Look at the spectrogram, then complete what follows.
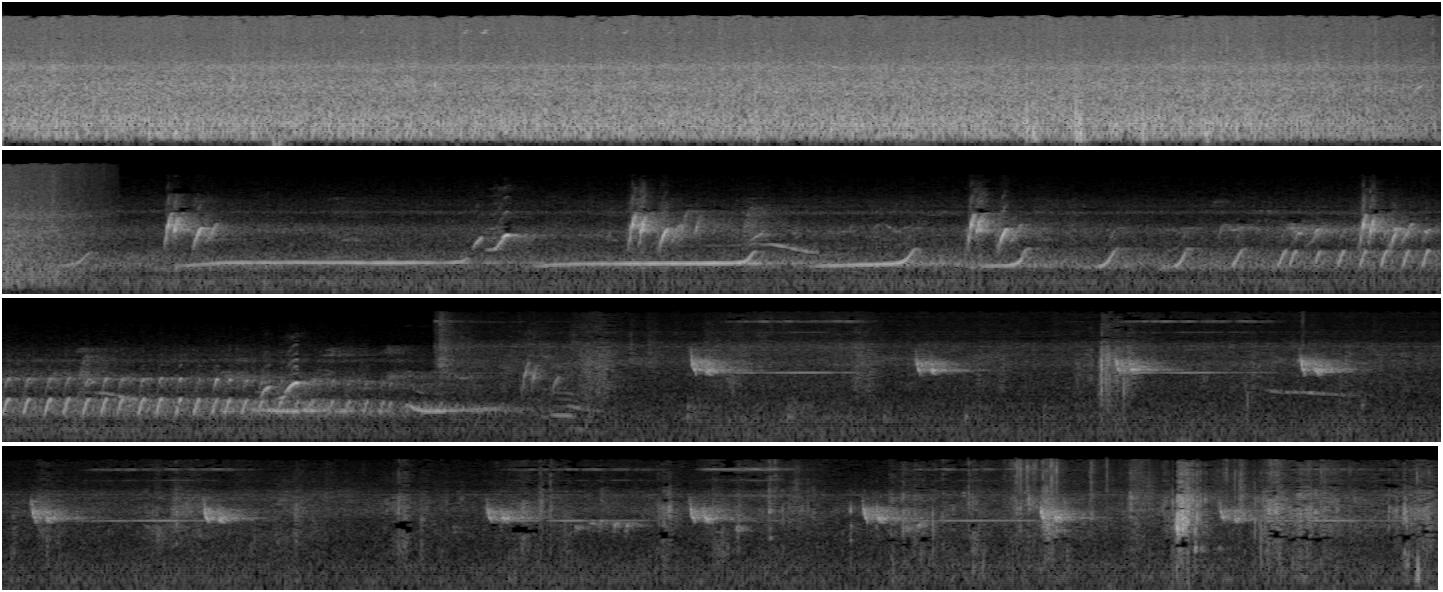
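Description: A loud, steady rushing noise for about seven seconds that cuts off suddenly. Wild birds calling follow: a trilling phrase with quick rising notes, then short chirps repeated about once a second over a faint, high, steady tone.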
